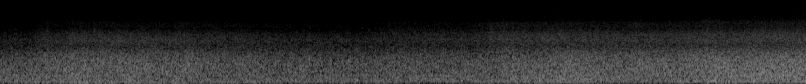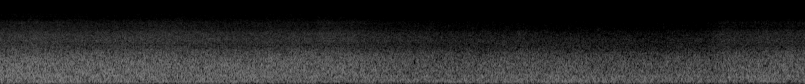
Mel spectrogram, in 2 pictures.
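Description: Small waves breaking and washing up a sandy beach, a steady hiss of surf that swells as a wave breaks about halfway through and rises again near the end.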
